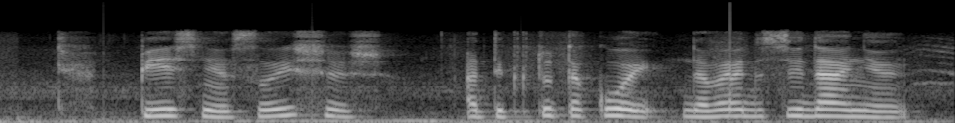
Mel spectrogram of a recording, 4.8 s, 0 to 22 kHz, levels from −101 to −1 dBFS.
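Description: The clip is speech with overlapping chunks. A 44 ms stretch replays at 0.53, 1.57, 2.62 and 3.66 s. Each 1.0 s chunk begins 44 ms before the previous one ended. So every join repeats audio, heard as a brief, regular stutter.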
